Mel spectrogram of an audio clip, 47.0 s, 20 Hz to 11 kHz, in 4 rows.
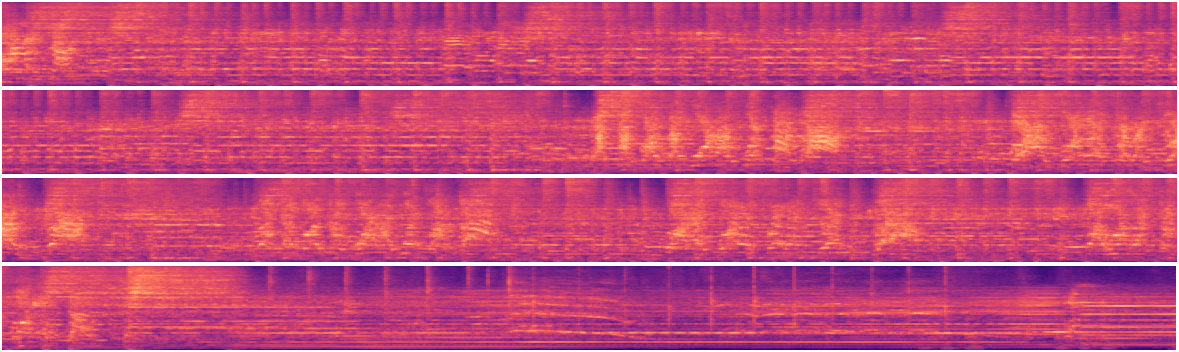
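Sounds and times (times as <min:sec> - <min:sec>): shouted vocals: 0:00.0 - 0:01.3, 0:17.7 - 0:20.8, 0:21.6 - 0:29.2, 0:30.1 - 0:33.3, 0:34.1 - 0:36.5, 0:40.0 - 0:45.2
live punk rock band: 0:00.0 - 0:46.9.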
